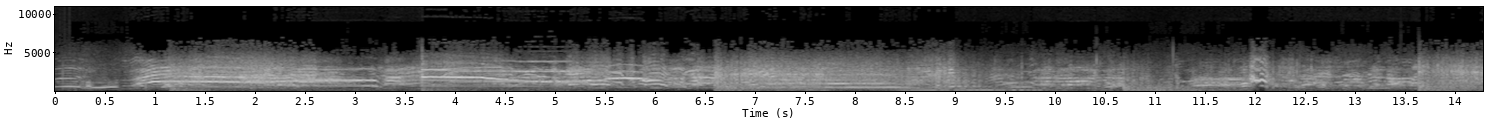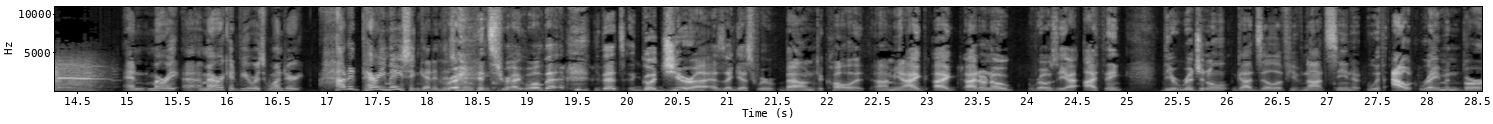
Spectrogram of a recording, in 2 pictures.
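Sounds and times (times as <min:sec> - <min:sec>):
people screaming in panic in a monster movie: 0:00.0 - 0:14.9
crashing blasts: 0:06.6 - 0:11.4, 0:13.6 - 0:14.8
laughter: 0:11.4 - 0:13.7, 0:18.1 - 0:20.0
speech: 0:15.0 - 0:28.5.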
